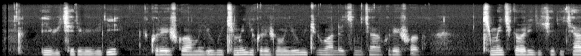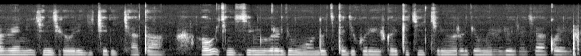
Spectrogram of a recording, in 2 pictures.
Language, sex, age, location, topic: Kinyarwanda, female, 18-24, Kigali, finance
